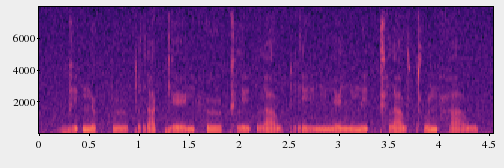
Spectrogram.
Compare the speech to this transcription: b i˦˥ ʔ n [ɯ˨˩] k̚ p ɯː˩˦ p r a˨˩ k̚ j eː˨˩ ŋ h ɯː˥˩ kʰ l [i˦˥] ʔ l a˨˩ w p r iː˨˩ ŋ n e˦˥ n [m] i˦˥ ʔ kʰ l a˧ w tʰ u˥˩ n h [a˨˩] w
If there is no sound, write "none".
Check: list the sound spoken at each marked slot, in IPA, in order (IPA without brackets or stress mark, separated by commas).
ɯ˨˩, i˨˩, m, a˩˦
